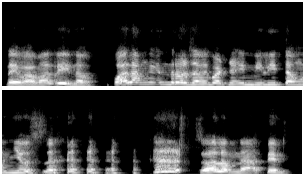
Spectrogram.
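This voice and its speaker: A man's voice: sits high, moderate pace, fairly bright tone, smooth. A man coaching an online training session, joking, laughing often and keeping his listeners engaged with questions. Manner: joking, laughs often, keeps asking the audience. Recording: dull lo-fi audio.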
